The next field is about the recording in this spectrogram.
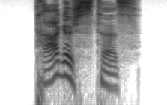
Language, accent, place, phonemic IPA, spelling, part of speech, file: German, Germany, Berlin, /ˈtʁaːɡɪʃstəs/, tragischstes, adjective, De-tragischstes.ogg
- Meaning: strong/mixed nominative/accusative neuter singular superlative degree of tragisch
